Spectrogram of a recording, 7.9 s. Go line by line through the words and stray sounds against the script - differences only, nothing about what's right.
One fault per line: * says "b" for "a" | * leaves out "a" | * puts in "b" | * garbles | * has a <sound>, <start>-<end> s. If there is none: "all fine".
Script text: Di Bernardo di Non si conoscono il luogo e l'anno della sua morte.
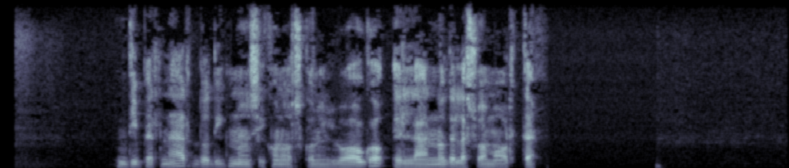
all fine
